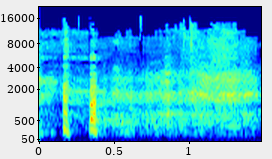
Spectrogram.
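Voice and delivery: airy unvoiced giggle; breathless high laugh. Real, not acted. Laughing at the uproar he caused, airy. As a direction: let a silent laugh escape.

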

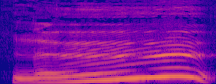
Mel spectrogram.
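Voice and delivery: drawn-out rising cow moo. Acted. King eats grass like cow.

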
